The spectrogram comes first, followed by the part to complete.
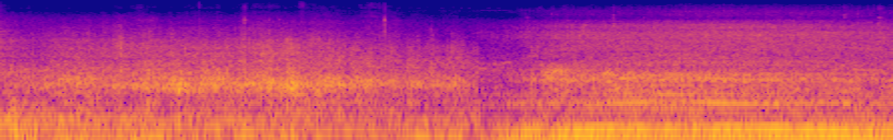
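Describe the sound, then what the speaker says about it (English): A car engine misfires and runs rough with low, uneven chugging that grows louder partway through, following a stretch of rushing vehicle noise. "It's not running on all cylinders."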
